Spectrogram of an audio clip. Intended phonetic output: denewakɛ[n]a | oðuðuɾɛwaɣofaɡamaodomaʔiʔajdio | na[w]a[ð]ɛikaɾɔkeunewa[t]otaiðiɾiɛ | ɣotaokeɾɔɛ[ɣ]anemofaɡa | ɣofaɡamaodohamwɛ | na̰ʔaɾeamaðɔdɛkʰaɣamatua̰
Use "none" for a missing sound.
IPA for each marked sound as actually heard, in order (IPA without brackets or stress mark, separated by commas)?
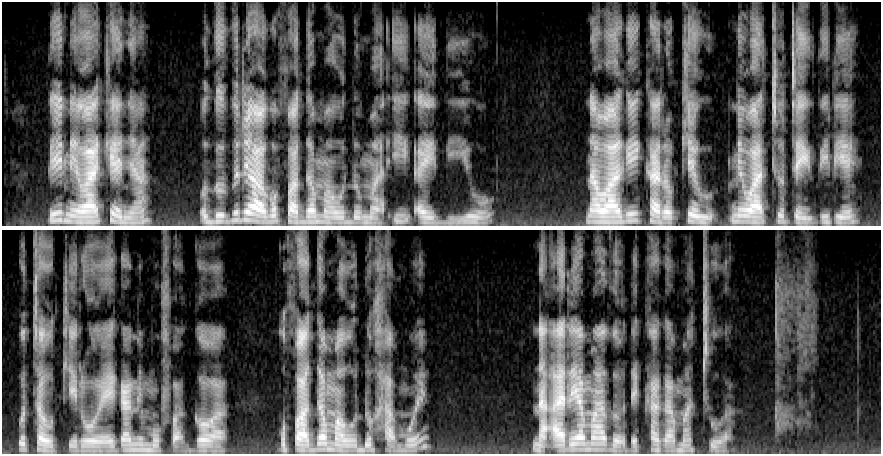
ɲ, w, ɣ, t, ɣ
